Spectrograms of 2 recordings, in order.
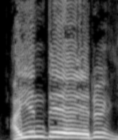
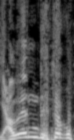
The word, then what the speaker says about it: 아옌데: 자꾸 발음을 하게 되니까 아이엔데를 야웬데라고 발음을 할 리가 없는데 몇 번 접해보지 않았기 때문에 보고 읽어도 못 읽는 거죠, 보통.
